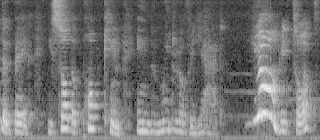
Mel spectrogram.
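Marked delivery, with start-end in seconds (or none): 3.8-4.2 high, loud burst of hungry delight; delighted, high-pitched exclamation; eager yum. Acted. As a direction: pipe up loudly at the food. Dog spots the pumpkin.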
